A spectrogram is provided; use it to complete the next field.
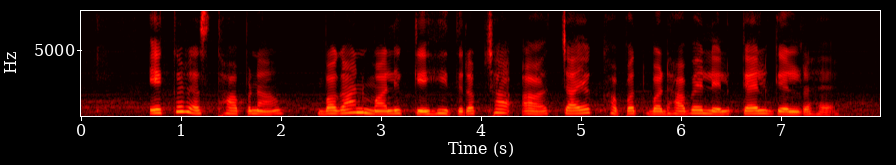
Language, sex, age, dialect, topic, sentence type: Maithili, female, 36-40, Eastern / Thethi, agriculture, statement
